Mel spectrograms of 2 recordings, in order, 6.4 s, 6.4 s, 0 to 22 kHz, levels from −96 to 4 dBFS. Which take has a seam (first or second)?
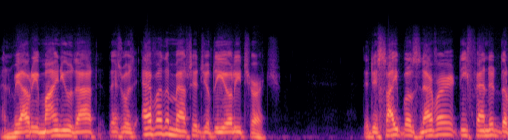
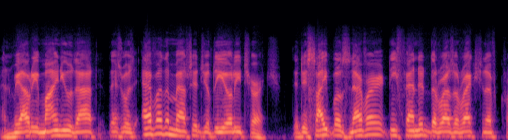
second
